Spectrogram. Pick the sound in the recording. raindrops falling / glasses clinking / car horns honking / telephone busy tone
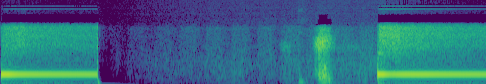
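telephone busy tone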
